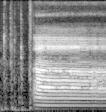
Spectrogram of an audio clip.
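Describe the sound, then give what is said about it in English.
A quick burst of four or five crisp computer keyboard keystrokes as someone types to bring up the FanGraphs Blue Jays depth chart, followed by a louder, steady held tonal sound that runs to the end. “Yeah, I don't know why I'm typing this shit.”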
